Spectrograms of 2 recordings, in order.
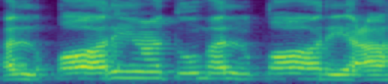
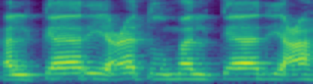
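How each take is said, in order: First: The q sound is heavy and deep. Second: The k sound is light and thin. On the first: The speaker calls it right. "क़ाफ को पुर पढ़ना है" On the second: The speaker calls it wrong. "अगर इसको हम यहाँ पर बारीक पढ़ा है"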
